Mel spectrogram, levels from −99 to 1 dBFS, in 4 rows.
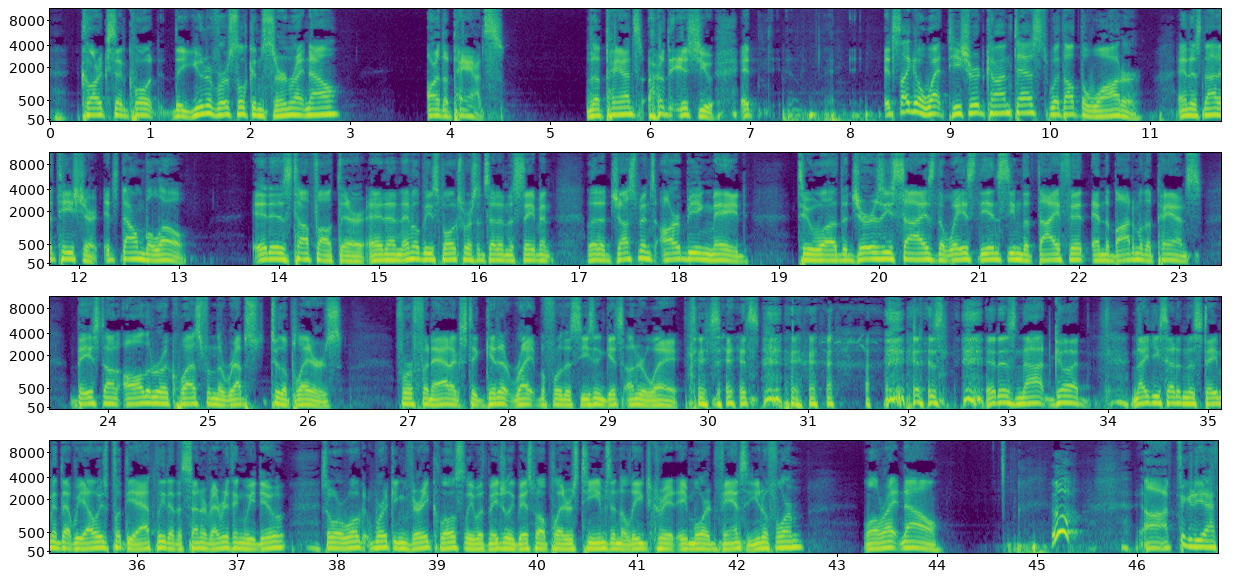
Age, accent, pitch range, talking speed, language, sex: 30-49, American, 115-135 Hz, 190 wpm, English, male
